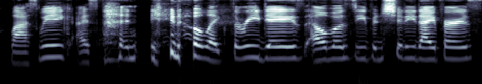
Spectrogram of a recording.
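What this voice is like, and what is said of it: Sick, congested-sounding voice. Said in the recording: “why I sound the way I do instead of my usual regular raspy voice, instead of my ultra raspy voice today, I have a fucking cold”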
